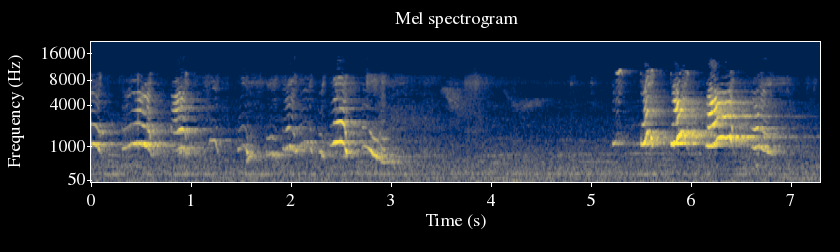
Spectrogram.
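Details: Puppies offered for sale in India, 7 Dec 20, give high, whining whimpers and short yelps that slide downward in quick bursts, a pause in the middle, then a louder cluster of overlapping squeals near the end.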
